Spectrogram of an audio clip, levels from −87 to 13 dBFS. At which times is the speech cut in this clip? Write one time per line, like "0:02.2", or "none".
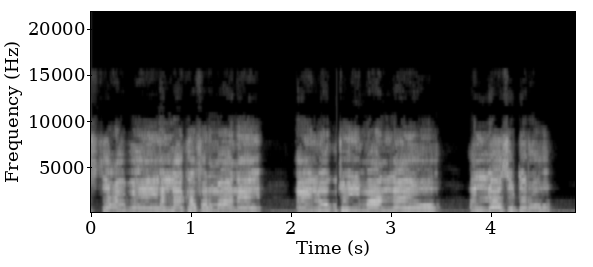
0:00.7
0:02.4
